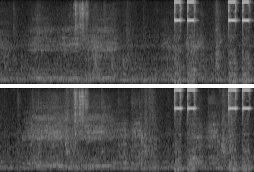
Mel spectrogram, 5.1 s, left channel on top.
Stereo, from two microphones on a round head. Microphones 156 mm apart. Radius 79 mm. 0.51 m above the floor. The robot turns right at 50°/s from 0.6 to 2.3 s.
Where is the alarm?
5° left (ahead or behind), 1.6 m.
